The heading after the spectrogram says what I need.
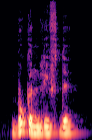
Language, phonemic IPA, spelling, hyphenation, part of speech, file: Dutch, /ˈbu.kə(n)ˌlif.də/, boekenliefde, boe‧ken‧lief‧de, noun, Nl-boekenliefde.ogg
- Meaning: bibliophilia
